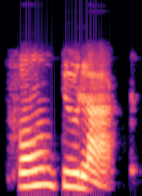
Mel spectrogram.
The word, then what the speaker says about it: Fond du Lac: Or, actually this is kind of French, so I'll pronounce it in a French way. Fond du Lac.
